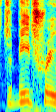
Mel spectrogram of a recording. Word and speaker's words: Dimitri: That's Dimitri with three I's, D-I-M-I-T-R-I.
